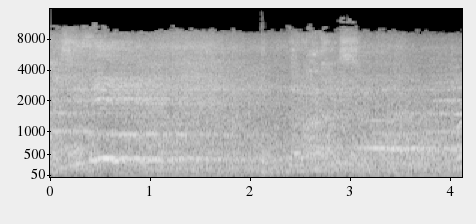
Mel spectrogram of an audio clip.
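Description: Echoing ice-rink noise during a youth hockey game: skates scraping on the ice under a steady hall roar, with distant shouting voices.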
